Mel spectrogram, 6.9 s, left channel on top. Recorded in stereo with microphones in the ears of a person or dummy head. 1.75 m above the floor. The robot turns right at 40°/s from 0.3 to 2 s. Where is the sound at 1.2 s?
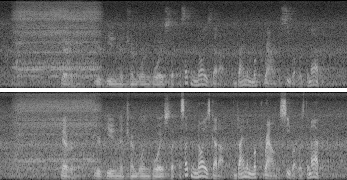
80° right, 0.8 m; by 3.5 s 50° right, 0.8 m.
